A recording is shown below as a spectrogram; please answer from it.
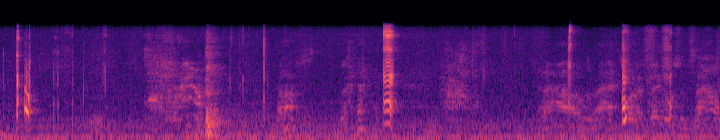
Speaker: You got the hiccups sleeping. Aww.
